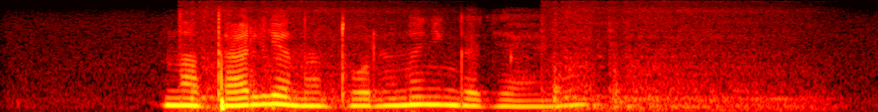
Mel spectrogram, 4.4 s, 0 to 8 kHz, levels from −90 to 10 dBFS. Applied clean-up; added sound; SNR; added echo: none; Printer; 16 dB; none.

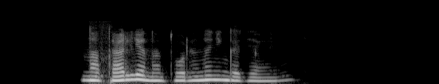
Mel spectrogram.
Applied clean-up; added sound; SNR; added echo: neural mask model DeepFilterNet 3.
